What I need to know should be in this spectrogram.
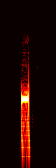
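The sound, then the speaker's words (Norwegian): A single short electronic beep as a telephone call is placed. The steady tone lasts a fraction of a second, alone in silence. “Alright, da ringer jeg.”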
